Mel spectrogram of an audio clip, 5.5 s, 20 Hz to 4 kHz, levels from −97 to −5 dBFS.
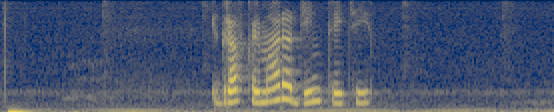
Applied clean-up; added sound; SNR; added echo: none; none; none; none.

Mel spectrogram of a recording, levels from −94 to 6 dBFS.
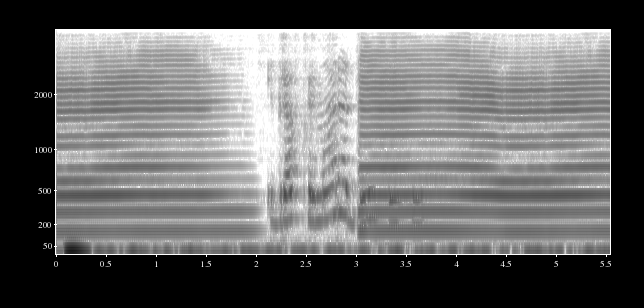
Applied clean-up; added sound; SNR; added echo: none; Wind instrument, woodwind instrument; 4 dB; reverberation time 0.2 s.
